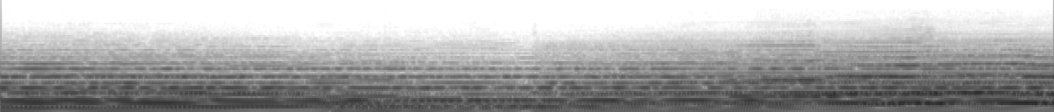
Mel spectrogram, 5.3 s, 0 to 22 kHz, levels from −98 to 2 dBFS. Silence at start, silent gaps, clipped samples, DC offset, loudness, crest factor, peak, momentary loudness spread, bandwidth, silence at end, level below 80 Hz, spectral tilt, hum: 0 s; none; under 0.1%; under 0.1%; -22 LUFS; 14 dB; -8 dBFS; 7 LU; 5.2 kHz; 0 s; -44 dBFS; -9.5 dB/octave; none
